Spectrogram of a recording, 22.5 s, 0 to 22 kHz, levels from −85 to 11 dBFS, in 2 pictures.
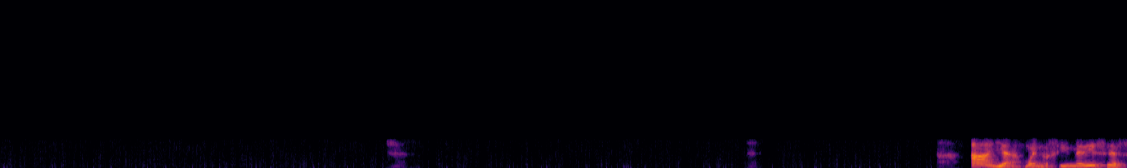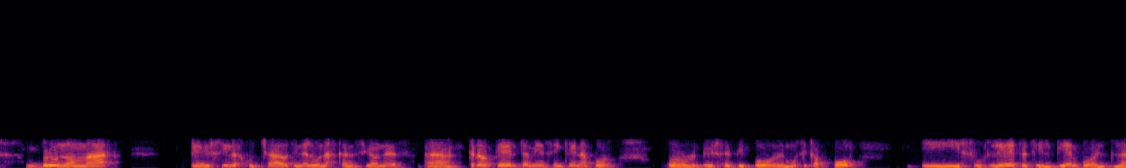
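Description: From start to finish the speech has passed through the AMR narrowband mobile codec: nothing survives above 3.8 kHz, the band sits around 300 Hz to 3.7 kHz, and the buzzy, synthetic edge is plainly audible, which fits a low mode near 7.4 kbps.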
